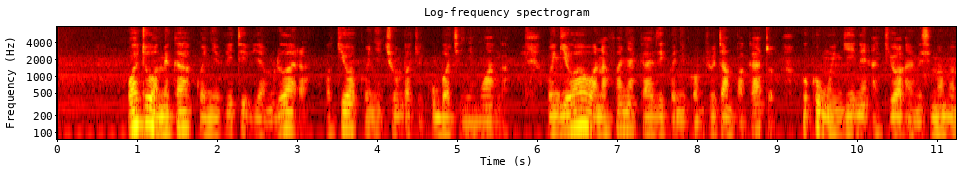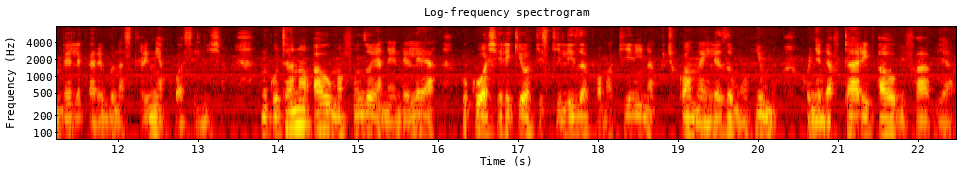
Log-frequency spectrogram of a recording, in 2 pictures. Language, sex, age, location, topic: Swahili, male, 25-35, Nairobi, education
